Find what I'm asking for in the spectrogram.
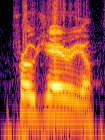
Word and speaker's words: Progeria: Progeria.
